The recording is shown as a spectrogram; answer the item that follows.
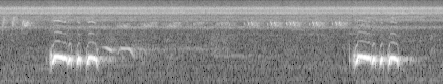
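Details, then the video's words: Lure song of a local kampung zebra dove for catching birds and settling new ones: two identical soft, trilling coo bursts about three seconds apart, each a tight run of four gentle notes, with faint background hiss. "SUARA PANCINGAN MERBUK KAMPUNG / PERKUTUT LOKAL"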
